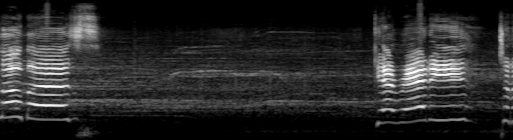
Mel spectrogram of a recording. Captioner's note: audience cheering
